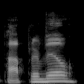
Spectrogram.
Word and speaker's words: Poplarville: Yeah, and you guys are in make sure I'm pronouncing it right, Poplarville, Mississippi?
